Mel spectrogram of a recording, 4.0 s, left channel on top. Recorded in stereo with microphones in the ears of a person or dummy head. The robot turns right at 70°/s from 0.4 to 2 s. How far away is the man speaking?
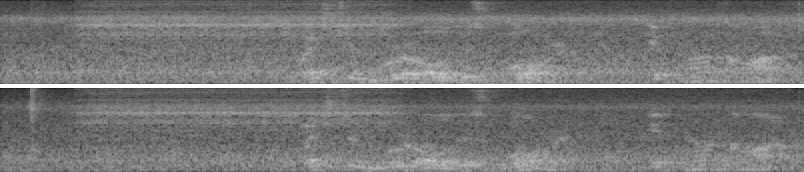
About 8 m.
